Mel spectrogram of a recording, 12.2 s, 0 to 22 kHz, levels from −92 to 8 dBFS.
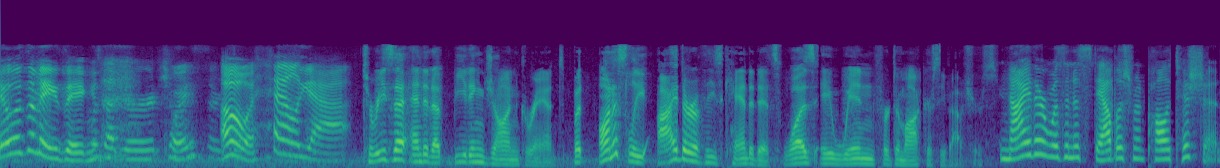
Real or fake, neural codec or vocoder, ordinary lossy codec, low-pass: real; none; AAC, 32 kbps; 7.2 kHz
